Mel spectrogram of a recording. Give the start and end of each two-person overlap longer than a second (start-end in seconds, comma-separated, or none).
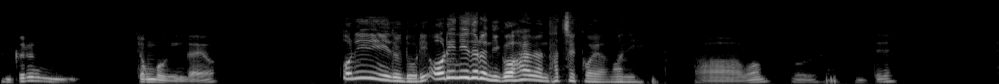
none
